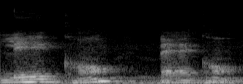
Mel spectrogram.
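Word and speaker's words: grands-parents: यहाँ प्रोनाउंसिएशन है घों। अब जो ग्रैंड के आखिरी में एस जुड़ रहा है उसे हम प्रोनाउंस नहीं करते हैं।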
